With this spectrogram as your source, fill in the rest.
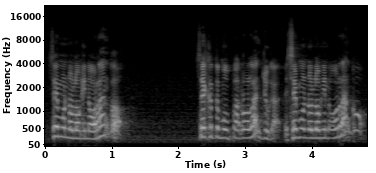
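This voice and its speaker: A male pastor preaching a sermon, animated and storytelling, with rhetorical questions to the congregation. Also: very high voice, a little fast.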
